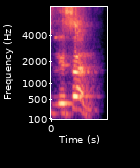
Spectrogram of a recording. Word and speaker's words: listen: And so this listen, L-I-S-T-E-N. Now there is a letter T, which is silent here.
